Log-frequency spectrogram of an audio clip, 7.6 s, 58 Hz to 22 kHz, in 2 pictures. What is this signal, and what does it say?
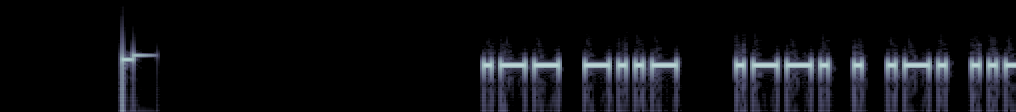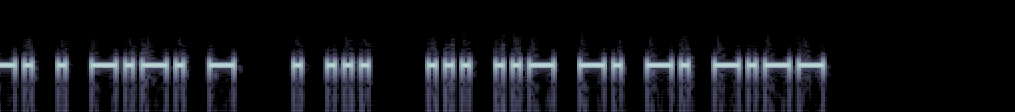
Morse code, heard as a keyed tone, about 33 wpm, 700 Hz. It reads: WX PERFECT ES SUNNY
